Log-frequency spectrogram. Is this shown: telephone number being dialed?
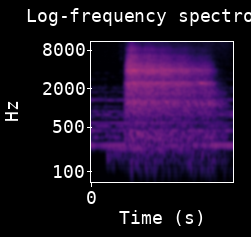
no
